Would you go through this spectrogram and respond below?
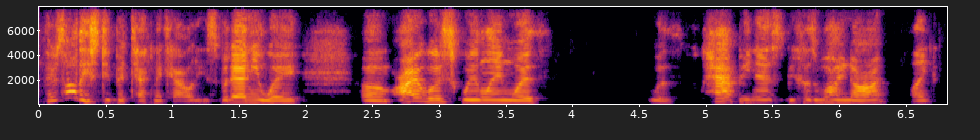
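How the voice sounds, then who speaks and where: A woman with a low voice, chatting casually at her home desk while drawing on a livestream, rambling and poking fun at herself with frequent laughs. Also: pushed and bright. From United States. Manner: rambling, self-deprecating, laughs often. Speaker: livestreaming artist.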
